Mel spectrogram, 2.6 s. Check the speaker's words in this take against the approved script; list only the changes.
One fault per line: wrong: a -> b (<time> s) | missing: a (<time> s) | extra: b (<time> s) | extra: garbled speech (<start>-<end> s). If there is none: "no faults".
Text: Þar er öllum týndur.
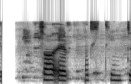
no faults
